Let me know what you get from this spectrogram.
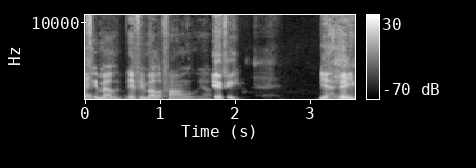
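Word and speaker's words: Melifonwu: You said Melifon, pronounce his name? Iffy Melifon.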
